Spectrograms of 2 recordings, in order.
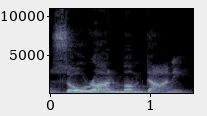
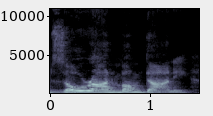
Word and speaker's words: Zohran Mamdani: we are once again going to talk about Zohran Mamdani, and I do believe I'm saying his name correctly this time. Zohran Mamdani.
